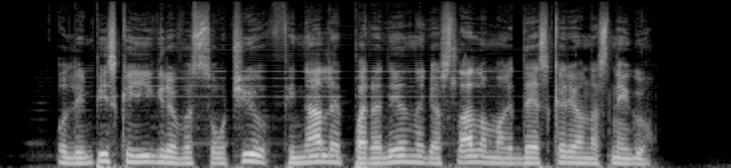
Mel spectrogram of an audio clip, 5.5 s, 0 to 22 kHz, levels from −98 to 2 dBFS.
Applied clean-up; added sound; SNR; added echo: neural mask model DeepFilterNet 3.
